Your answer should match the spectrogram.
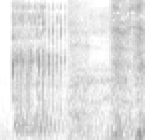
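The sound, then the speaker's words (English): A buzzy, sputtering raspberry blown with the lips into a microphone, mimicking a fart, from a sound-effects album of fart noises: one rattling burst of about half a second, a brief pause, then a shorter, breathier second blast. “They're not even farts. They're like mouth farts.”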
